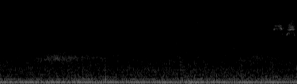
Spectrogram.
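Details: A steady low engine rumble from a nearby vehicle fills the clip, with no clear animal voice.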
